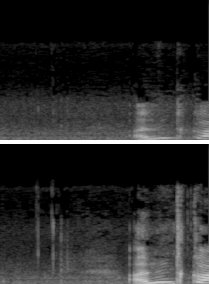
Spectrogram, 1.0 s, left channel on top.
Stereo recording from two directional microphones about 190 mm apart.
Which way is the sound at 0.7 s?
50° right (ahead or behind).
